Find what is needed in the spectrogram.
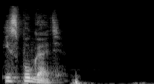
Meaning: to frighten
- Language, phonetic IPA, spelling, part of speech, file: Russian, [ɪspʊˈɡatʲ], испугать, verb, Ru-испугать.ogg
